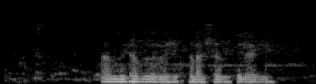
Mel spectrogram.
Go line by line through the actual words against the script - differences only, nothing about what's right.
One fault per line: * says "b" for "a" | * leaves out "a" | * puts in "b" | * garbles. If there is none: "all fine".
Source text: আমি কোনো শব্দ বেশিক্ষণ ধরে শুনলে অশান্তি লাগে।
* leaves out "কোনো"
* leaves out "ধরে শুনলে"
